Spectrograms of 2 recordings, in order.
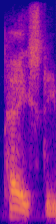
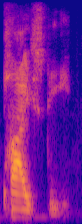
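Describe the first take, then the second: First: The first syllable sounds like 'pay'. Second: The first syllable sounds like 'pie'. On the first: This is the speaker's own way of saying it. "I pronounce it pasty" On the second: This is how many other people say it. "a lot of people call it peisty"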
